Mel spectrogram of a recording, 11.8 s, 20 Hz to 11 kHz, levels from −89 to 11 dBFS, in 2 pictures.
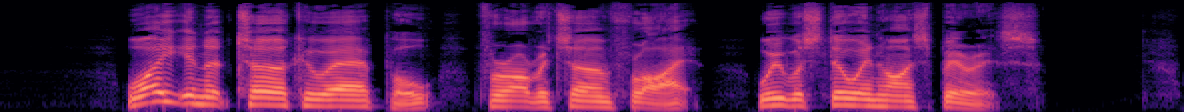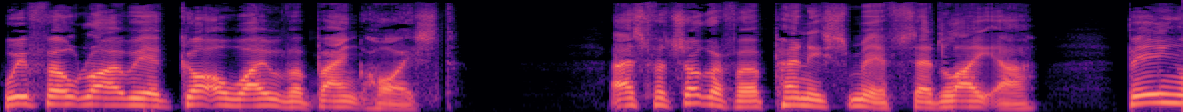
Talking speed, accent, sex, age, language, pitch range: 160 wpm, British, male, 40-59, English, 110-150 Hz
